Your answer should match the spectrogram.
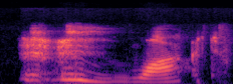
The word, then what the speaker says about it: walked: a second you guys the Ed ending is pronounced like a t Okay so that's why you have walked with Ed you have the T at the end walked like that walked okay so if any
